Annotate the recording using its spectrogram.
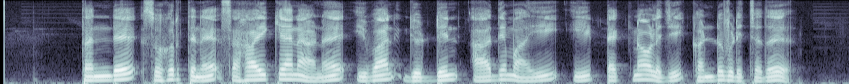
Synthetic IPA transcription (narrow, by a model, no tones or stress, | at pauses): t̪ɐnde̞suɦɐrt̪ːinɨsɐɦaːjikʲːaːnaːɳɨiʋaːnɡuɖːinaːd̪jɐmaːjiiːʈe̞knoːɭɐd͡ʑikɐɳɖupiɽit͡ɕːɐðɨ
